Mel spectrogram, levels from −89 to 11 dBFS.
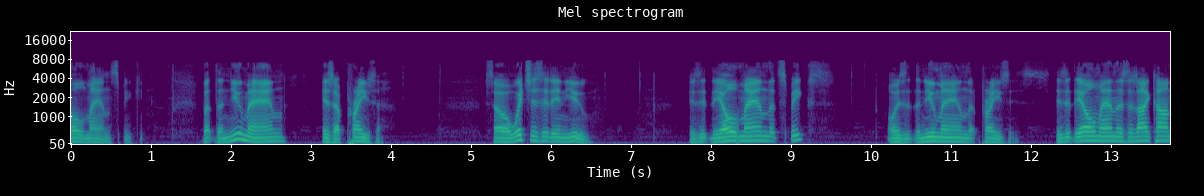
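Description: Speech over a Bluetooth headset, with one hiccup at about 8.32 s: a short burst of unconcealed Bluetooth headset packet loss. Roughly 15 ms of audio just vanishes, which fits a couple of dropped packets, leaving a tiny hard-edged gap, with the wideband mSBC link's light graininess around it.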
